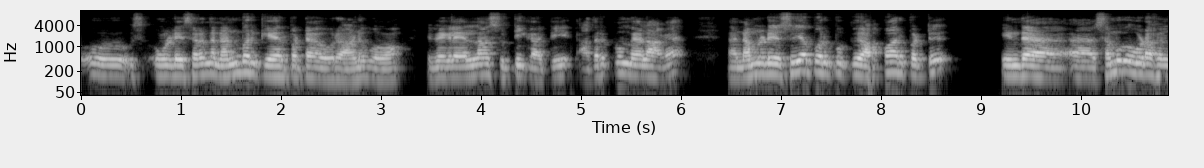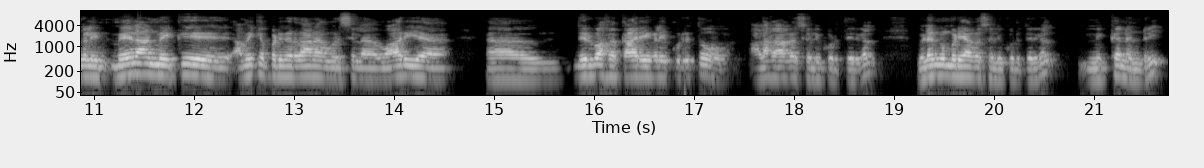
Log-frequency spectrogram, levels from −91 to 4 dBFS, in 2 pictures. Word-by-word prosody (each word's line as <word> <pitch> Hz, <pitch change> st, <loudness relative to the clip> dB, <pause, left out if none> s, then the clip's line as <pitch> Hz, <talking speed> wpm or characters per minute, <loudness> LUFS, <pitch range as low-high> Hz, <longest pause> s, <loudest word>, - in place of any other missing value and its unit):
உஸ் 150 Hz, -2 st, -2 dB, 0.2 s
உங்களோட 150 Hz, 0 st, +3 dB
சிறந்த 160 Hz, +2 st, +1 dB
நண்பருக்கு 170 Hz, +1 st, +1 dB
ஏற்பட்ட 140 Hz, 0 st, -2 dB, 0.2 s
ஒரு 120 Hz, 0 st, -1 dB
அனுபவம் 120 Hz, -1 st, -3 dB, 0.3 s
இவைகளை 135 Hz, +1 st, +2 dB
எல்லாம் 160 Hz, +3 st, 0 dB
சுட்டிக்காட்டி 135 Hz, -1 st, -4 dB, 0.3 s
அதற்கும் 160 Hz, +8 st, -4 dB
மேலாக 145 Hz, -, +2 dB, 0.8 s
நம்மளுடைய 165 Hz, +3 st, +3 dB
சுய 190 Hz, +3 st, +4 dB
பொறுப்புக்கு 175 Hz, -3 st, -1 dB
அப்பாற்பட்டு 160 Hz, 0 st, -1 dB, 0.8 s
இந்தச் 145 Hz, -1 st, +6 dB, 0.4 s
அ -, -, -1 dB, 0.2 s
சமூக 200 Hz, +6 st, +1 dB
ஊடகங்களின் 145 Hz, -4 st, +1 dB
மேலாண்மைக்கு 160 Hz, -1 st, +4 dB, 0.5 s
அமைக்கப்படுகிறதான 140 Hz, -2 st, +1 dB, 0.2 s
ஒரு 125 Hz, -, -5 dB
சில 130 Hz, -2 st, -7 dB, 0.2 s
வாரிய 140 Hz, +2 st, +2 dB, 0.7 s
அ -, -, -3 dB, 0.9 s
நிர்வாக 150 Hz, -1 st, +3 dB
காரியங்களைக் 135 Hz, -1 st, +2 dB
குறித்தும் 400 Hz, -, -4 dB, 0.4 s
அழகாகச் 130 Hz, +1 st, -2 dB
சொல்லிக் 120 Hz, 0 st, -10 dB
குடுத்தீர்கள். 455 Hz, 0 st, -6 dB, 0.5 s
விளங்கும்படியாகச் 145 Hz, -2 st, +3 dB
சொல்லிக் 115 Hz, -1 st, -8 dB
குடுத்தீர்கள். 115 Hz, 0 st, -6 dB, 0.4 s
மிக்க 120 Hz, +6 st, -3 dB
நன்றி. 115 Hz, -, -6 dB
145 Hz, 100 wpm, -23 LUFS, 135-160 Hz, 0.9 s, இந்தச்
